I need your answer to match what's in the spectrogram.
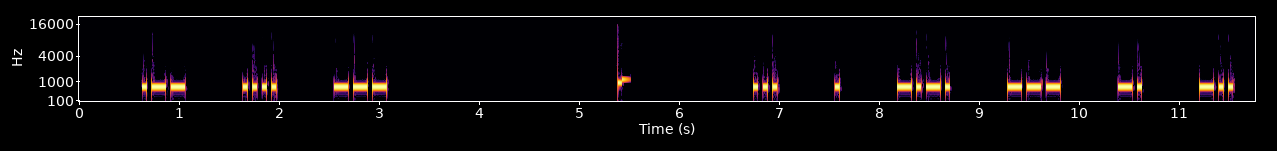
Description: Morse code, heard as a keyed tone, about 25 wpm, spaced as for 12 wpm, 690 Hz. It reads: WHO SECOND
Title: 4x Character Spacing - Top 300 Words - 25wpm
